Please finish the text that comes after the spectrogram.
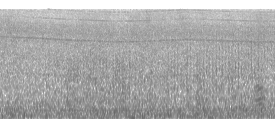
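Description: A helicopter in the Ghost Recon video game gives off a low, steady rotor and engine drone, quiet and continuous, sitting beneath faint background sound throughout the short stretch.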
